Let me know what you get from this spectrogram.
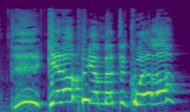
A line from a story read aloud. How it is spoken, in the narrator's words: Lucretia wailed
